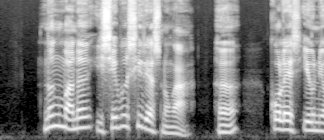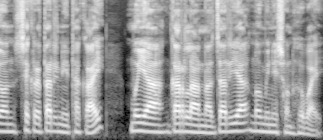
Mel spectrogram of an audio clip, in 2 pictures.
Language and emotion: Bodo, neutral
